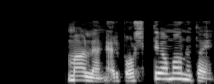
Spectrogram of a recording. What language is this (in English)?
Icelandic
